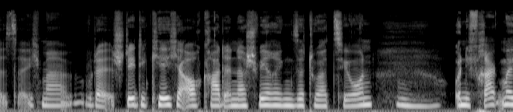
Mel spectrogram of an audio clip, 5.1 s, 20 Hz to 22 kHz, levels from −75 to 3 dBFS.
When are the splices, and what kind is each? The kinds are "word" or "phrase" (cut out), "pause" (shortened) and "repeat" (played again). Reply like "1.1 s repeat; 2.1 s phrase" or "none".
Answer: none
